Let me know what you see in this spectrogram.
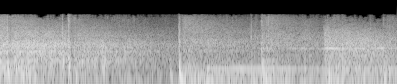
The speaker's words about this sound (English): Jack frowns and throws the basketball as hard as he can against a wall.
